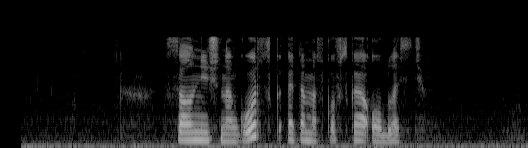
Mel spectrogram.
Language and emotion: Russian, neutral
